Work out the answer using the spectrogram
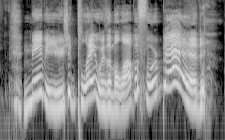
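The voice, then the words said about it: Silly funny voice. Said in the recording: “That was a good funny voice.”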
